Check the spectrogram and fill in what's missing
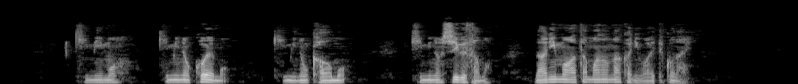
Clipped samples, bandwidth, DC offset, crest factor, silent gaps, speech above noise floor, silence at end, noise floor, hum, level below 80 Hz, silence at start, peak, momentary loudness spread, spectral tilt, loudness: under 0.1%; 7.6 kHz; under 0.1%; 22 dB; none; 54 dB; 1.1 s; -74 dBFS; none; -44 dBFS; 0.75 s; 0 dBFS; 16 LU; -5 dB/octave; -21 LUFS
